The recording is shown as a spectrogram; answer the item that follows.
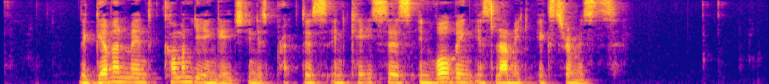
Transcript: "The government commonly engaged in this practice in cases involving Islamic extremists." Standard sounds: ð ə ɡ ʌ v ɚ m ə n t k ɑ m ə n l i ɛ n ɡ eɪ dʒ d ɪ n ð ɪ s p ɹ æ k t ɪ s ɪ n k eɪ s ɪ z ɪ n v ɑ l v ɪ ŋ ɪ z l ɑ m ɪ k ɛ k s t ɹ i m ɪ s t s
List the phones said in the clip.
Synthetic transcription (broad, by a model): ð ə ɡ ʌ v ɚ m ə n t k ɑ m ə n l i ɛ n ɡ eɪ dʒ d ɪ n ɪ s p ɹ æ k t ɪ s ɪ n k eɪ s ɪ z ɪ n v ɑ l v ɪ ŋ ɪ s l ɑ m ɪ k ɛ k s t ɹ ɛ m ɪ s t s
